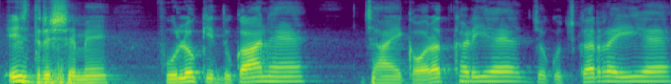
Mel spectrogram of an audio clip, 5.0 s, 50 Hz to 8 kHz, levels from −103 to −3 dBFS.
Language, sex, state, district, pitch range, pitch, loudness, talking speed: Hindi, male, Uttar Pradesh, Lalitpur, 120-165 Hz, 145 Hz, -17 LUFS, 200 wpm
